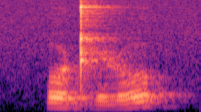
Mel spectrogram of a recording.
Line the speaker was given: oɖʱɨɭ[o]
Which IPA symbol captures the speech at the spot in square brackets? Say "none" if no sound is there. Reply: o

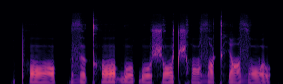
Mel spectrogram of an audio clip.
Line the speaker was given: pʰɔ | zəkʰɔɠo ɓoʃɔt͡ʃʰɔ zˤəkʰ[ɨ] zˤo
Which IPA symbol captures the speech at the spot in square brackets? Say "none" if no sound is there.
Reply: i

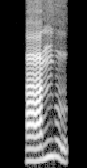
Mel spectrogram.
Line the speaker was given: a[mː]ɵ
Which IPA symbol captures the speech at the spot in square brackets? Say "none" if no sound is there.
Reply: ŋ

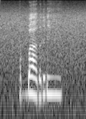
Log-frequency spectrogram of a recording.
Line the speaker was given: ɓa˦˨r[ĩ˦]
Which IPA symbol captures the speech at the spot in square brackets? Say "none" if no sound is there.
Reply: i˦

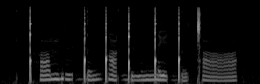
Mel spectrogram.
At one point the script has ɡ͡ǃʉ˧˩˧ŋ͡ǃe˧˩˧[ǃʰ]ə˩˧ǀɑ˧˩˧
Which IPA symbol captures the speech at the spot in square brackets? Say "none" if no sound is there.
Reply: ɡ͡ǃ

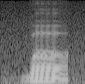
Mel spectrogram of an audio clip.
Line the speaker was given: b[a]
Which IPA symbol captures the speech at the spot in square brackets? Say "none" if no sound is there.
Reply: ɑ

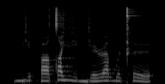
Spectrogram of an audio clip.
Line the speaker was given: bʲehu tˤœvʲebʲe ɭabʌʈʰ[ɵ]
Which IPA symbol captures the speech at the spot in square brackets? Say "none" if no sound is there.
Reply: ø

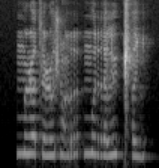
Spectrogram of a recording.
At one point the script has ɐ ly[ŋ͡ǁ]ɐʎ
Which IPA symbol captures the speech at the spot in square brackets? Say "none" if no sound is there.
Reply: ǁʰ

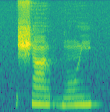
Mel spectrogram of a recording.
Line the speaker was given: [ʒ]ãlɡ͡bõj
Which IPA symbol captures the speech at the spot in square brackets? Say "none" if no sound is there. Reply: ʃ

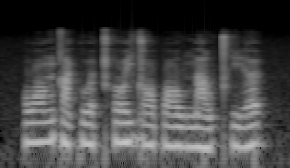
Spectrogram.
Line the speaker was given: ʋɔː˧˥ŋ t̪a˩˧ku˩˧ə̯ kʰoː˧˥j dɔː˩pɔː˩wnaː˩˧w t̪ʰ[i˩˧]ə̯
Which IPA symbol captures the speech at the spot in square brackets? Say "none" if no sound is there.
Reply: i˩˧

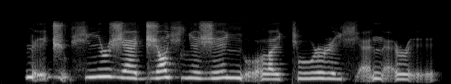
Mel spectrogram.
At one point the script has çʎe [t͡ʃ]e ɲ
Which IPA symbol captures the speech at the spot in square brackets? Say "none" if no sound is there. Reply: ʒ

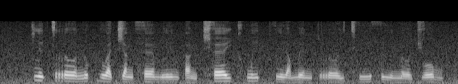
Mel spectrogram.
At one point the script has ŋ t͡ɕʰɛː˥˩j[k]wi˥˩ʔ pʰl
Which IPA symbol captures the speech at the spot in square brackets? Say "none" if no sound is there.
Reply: kʰ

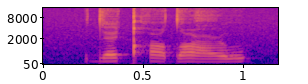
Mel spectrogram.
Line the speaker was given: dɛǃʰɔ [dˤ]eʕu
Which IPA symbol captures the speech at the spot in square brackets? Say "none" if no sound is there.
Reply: dˤ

